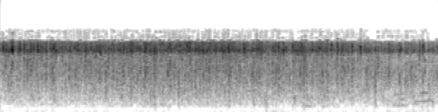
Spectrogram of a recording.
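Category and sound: crowd, audience applause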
